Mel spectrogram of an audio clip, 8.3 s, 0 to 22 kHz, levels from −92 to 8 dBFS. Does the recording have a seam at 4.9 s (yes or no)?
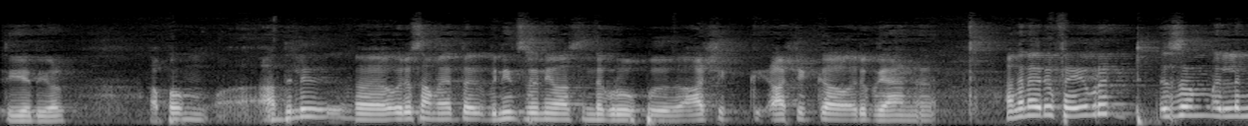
no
